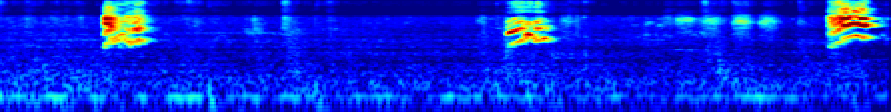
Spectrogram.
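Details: Cockatiel pair giving three short harsh squawking calls, each rough and high-pitched, spaced roughly two seconds apart, with low steady hum in the background between calls.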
